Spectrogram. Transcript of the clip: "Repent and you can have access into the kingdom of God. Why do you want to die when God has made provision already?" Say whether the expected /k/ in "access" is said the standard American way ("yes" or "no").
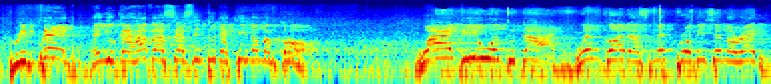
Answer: no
